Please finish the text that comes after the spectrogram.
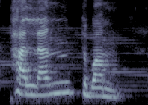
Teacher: Phalam tvam, again anuswara here, you could chant it as phalantvam.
